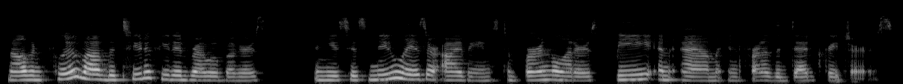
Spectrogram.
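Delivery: usual speaking voice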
